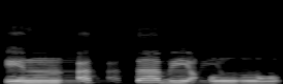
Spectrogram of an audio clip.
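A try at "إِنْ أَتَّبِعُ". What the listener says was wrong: Dia nggak panjang, Bu.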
